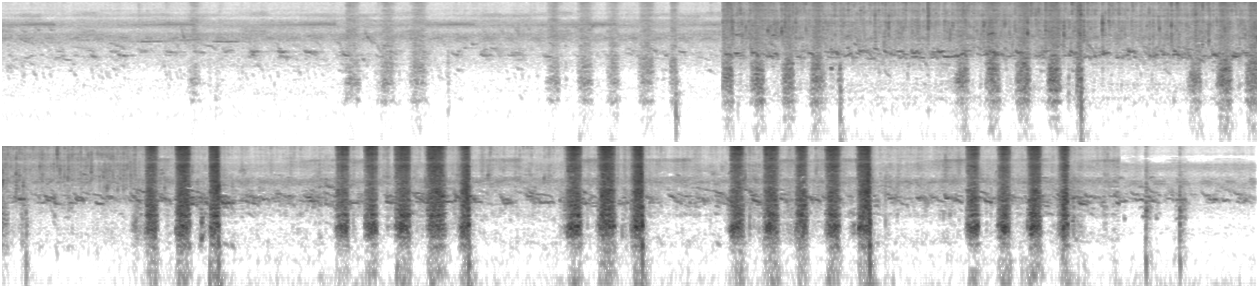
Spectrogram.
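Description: A blade chopping into a green bamboo log, in quick bursts of three to six sharp blows with short pauses between. Before that come lighter, scattered taps.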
